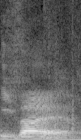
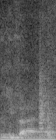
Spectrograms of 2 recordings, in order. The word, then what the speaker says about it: hiver: Et dans le mot hiver, la saison, quelle lettre est muette? Pour Annabelle, La H. H de hiver.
